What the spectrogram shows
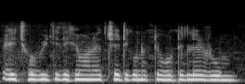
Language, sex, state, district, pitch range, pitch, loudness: Bengali, female, West Bengal, Alipurduar, 215-225 Hz, 220 Hz, -14 LUFS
